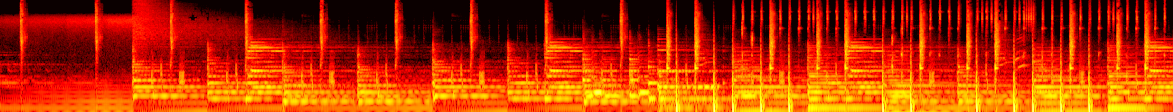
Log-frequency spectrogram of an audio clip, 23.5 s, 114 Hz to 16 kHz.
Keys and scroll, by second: 2.6 e, 3.9 l, 8.4 e, 9.7 m, 13.6-14.4 typing, 17.4-18.1 typing, 21.1 |.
